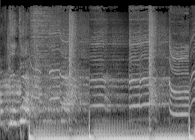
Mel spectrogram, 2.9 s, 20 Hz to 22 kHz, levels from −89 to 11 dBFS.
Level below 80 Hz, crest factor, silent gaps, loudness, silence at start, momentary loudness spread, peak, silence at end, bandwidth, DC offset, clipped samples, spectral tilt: -14 dBFS; 8 dB; none; -16 LUFS; 0 s; 3 LU; -4 dBFS; 0 s; 19.5 kHz; under 0.1%; under 0.1%; -3.5 dB/octave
